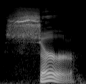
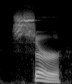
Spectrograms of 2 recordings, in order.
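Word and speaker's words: cere: Next we have sir. I think that's just how it's pronounced. It is spelled C-E-R-E, sir, first form.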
